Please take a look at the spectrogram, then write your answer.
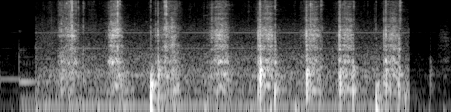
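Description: A knife finely julienne-shreds two or three green shiso leaves on a cutting board for a miso soup, in a steady rhythm of about nine brisk, raspy strokes, some ending in a sharp tap, with no one speaking.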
